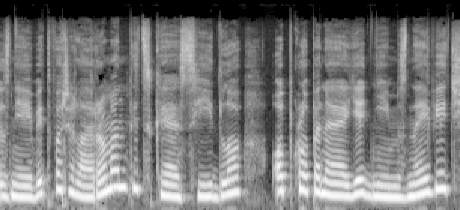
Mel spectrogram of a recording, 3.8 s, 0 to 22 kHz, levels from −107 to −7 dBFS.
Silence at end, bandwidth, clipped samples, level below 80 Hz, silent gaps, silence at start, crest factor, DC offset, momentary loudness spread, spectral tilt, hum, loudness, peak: 0 s; 16 kHz; under 0.1%; -54 dBFS; none; 0 s; 14 dB; under 0.1%; 4 LU; -5.5 dB/octave; none; -14 LUFS; 0 dBFS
